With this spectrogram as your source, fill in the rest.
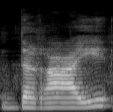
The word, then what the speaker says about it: dreißig: Pronunciation wise, it simply makes an 's' sound such in such as in the number 'dreißig' (30), okay, but what I want to point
